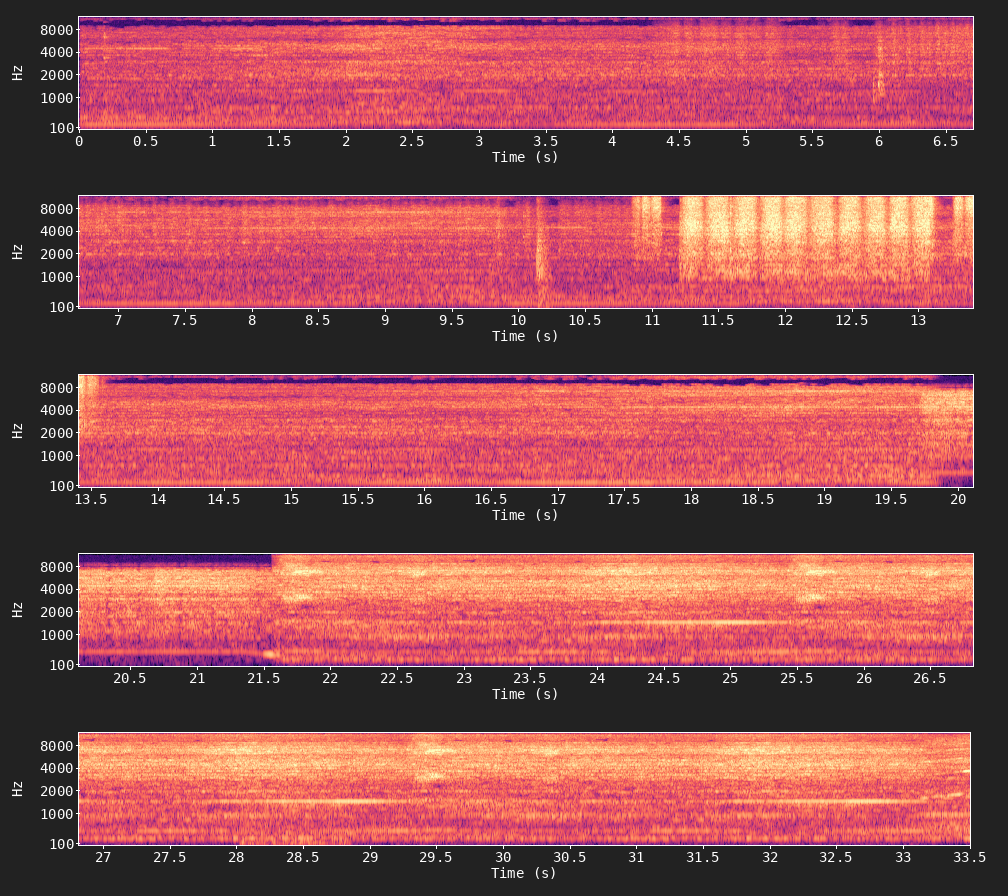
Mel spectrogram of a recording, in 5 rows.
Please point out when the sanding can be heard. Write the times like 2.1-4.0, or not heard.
4.2-13.6.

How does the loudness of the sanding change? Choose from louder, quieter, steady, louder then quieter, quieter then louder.
louder.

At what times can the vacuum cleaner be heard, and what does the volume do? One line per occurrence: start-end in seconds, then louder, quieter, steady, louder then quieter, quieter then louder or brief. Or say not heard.
0.0-33.4 louder.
